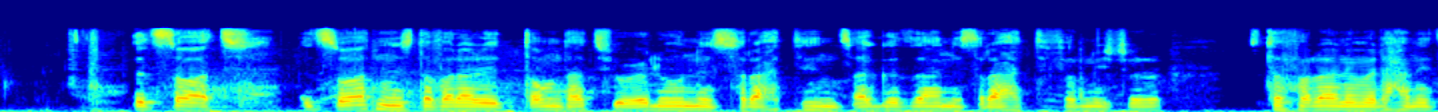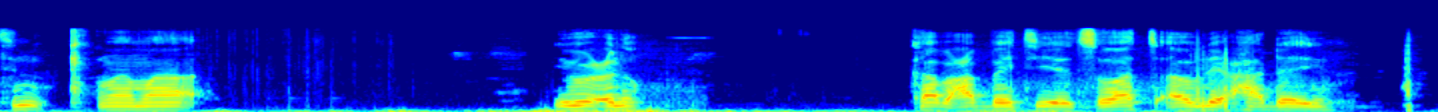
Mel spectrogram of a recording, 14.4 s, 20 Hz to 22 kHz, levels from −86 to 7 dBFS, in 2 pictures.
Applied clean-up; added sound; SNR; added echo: none; Wind; 11 dB; none.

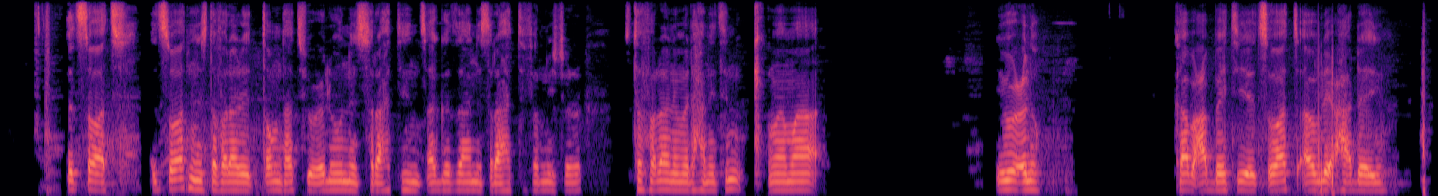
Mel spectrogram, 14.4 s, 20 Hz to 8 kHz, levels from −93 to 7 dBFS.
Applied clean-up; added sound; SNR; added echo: none; none; none; none.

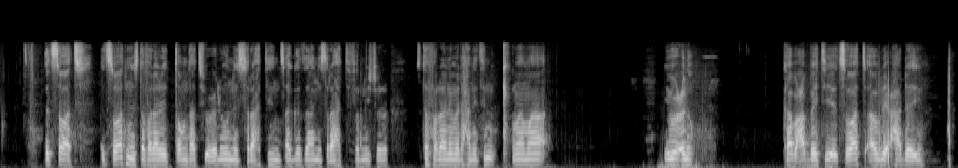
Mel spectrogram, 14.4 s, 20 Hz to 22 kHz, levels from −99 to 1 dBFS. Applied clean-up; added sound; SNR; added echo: neural mask model RNNoise.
